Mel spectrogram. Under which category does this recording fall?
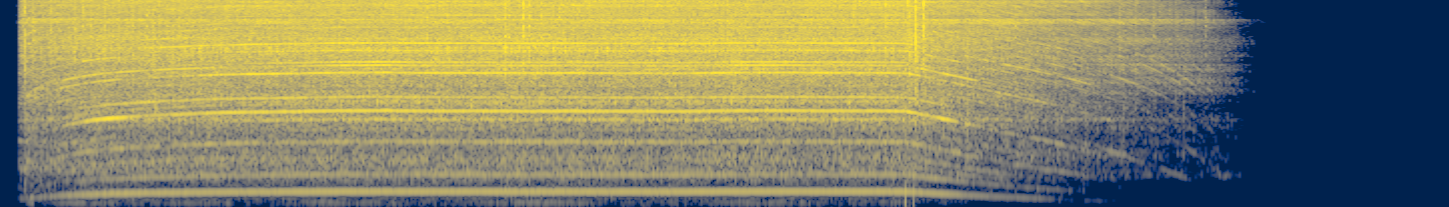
Sound effects > Objects / House appliances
